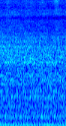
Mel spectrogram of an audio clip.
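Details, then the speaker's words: Radial shockwave therapy: loud, steady, rapid low thumping from a pneumatic shockwave gun applied to the glutes and edge of the sacroiliac joint in a patient with SI joint and low back pain during chiropractic treatment. "after that we're going to go into a thing called shockwave it's a pneumatic gun there's a bullet in the tube that hits back and forth"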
